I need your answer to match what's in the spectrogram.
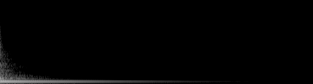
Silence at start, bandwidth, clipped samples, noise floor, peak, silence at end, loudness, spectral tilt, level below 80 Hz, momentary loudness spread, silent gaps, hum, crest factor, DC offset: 0 s; 1.9 kHz; under 0.1%; -83 dBFS; -18 dBFS; 1.75 s; -36 LUFS; -12 dB/octave; -72 dBFS; 24 LU; none; none; 20 dB; under 0.1%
